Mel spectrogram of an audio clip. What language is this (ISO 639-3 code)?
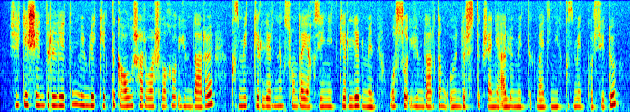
kaz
